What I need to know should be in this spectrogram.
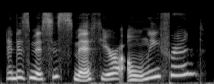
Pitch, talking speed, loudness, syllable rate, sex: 300 Hz, 195 wpm, -17 LUFS, 4.6 syllables/s, female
